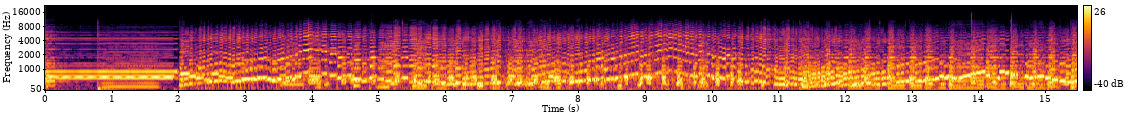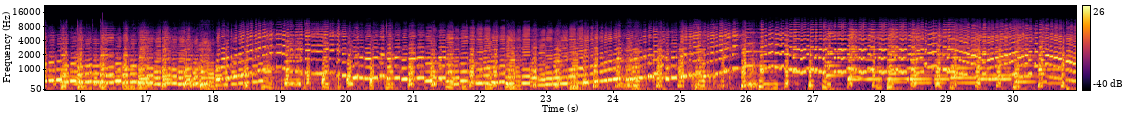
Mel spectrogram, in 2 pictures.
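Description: Two piano accordions playing together live: held chords for the first couple of seconds, then fast runs of notes sweeping up and down the keyboard over a steady accompaniment.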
